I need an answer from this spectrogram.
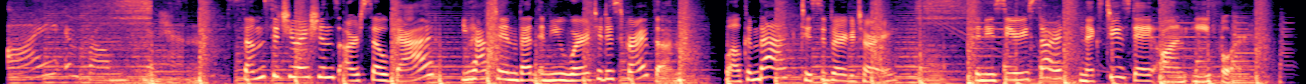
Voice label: promo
